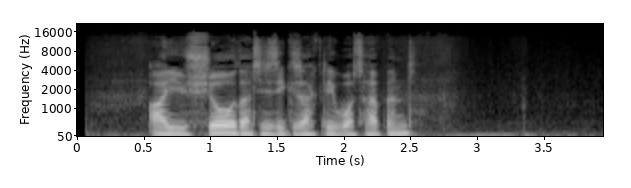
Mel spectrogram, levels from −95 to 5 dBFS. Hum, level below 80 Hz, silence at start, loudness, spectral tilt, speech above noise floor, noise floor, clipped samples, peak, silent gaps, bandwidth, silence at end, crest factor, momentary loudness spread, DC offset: none; -52 dBFS; 0.55 s; -24 LUFS; -6 dB/octave; 34 dB; -56 dBFS; under 0.1%; -8 dBFS; none; 16 kHz; 0.55 s; 18 dB; 9 LU; under 0.1%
